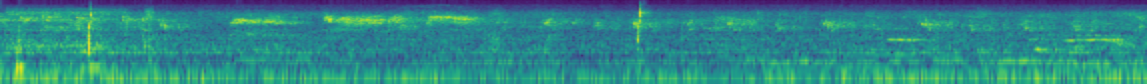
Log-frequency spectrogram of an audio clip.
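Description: Faint high bird chirps, repeated several times, with two soft clicks.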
